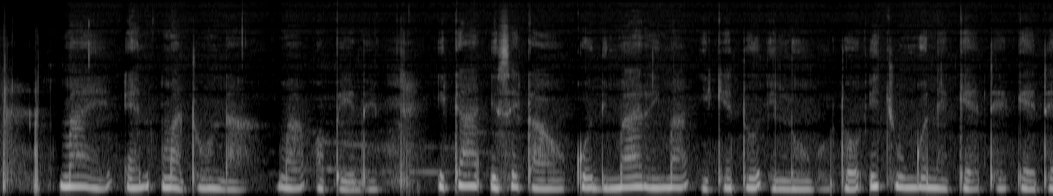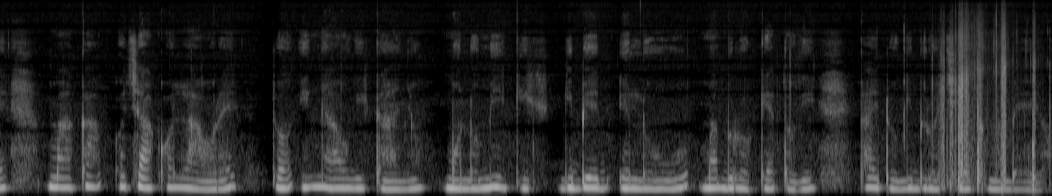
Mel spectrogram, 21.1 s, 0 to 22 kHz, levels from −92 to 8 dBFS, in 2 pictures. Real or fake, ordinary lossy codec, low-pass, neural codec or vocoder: real; none; none; none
